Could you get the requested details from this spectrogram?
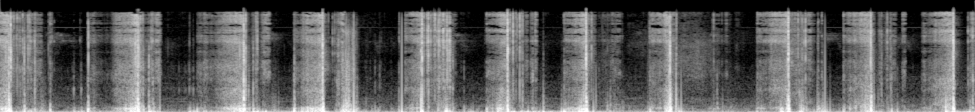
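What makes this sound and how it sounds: A white ceramic knife fitted with a clip-on mic slices the same pink kinetic sand disc further into strips. Repeated soft, crunchy cutting and scraping strokes carry a deep low thump beneath a faint gritty hiss, each one dying away quickly.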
